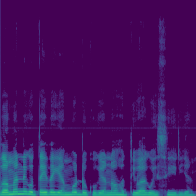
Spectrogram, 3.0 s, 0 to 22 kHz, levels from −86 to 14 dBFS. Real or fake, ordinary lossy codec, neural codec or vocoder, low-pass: real; none; none; 19.8 kHz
